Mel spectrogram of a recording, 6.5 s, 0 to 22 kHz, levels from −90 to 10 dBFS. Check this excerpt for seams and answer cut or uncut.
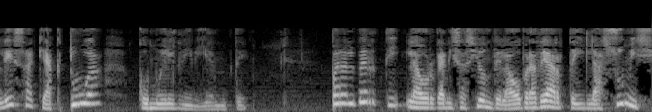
cut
